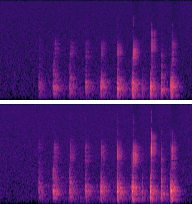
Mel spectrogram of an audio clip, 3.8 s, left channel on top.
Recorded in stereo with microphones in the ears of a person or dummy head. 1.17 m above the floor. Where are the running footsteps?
50° right (ahead or behind), 5 m.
